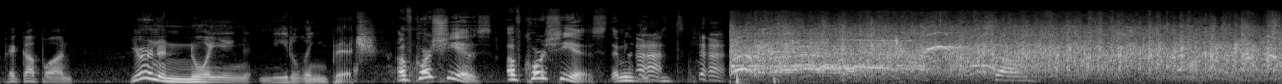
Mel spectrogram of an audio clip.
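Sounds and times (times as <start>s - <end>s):
speech: 0.0s - 8.0s, 10.0s - 10.5s
crowd applauding at a Donald Trump speech: 7.3s - 12.8s
crowd laughing at a Trump speech: 11.4s - 12.8s.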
